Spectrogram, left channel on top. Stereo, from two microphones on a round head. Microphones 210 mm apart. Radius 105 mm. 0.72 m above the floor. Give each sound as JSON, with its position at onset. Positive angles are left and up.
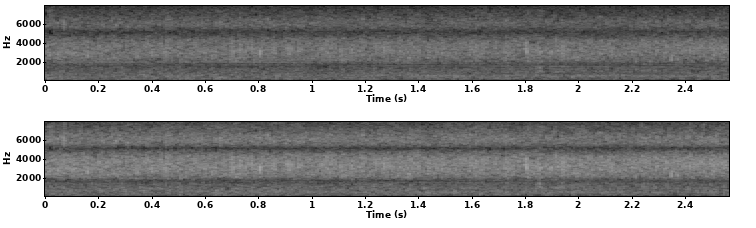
{"t": 0.0, "sound": "running water", "side_deg": -25}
